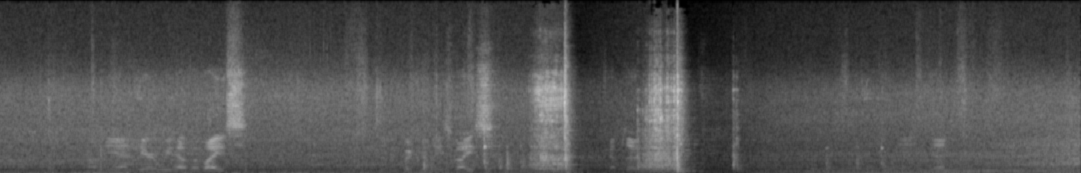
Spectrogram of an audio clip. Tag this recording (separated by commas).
Speech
